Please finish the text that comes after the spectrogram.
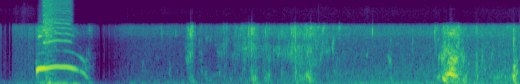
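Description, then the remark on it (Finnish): A loud splash as a person jumps into the Baltic Sea, followed by several seconds of water sloshing and churning, with a second surge of splashing near the end. “kuulokkeista virta pois luonnollisesti, kun mennään tuonne veteen.”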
